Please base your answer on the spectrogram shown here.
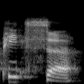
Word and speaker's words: pizza: Okay, so back to the next word, we have pizza. Pizza. I'd like pizza as in pets. Yes. The first zed sounds like a T. The second zed sounds like a S.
